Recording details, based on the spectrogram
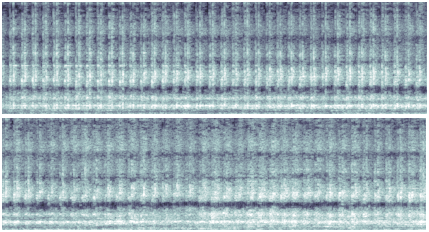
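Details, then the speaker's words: Motorcycle engine idling with a fast, uneven rattly ticking at about three per second, source unclear; no smoke, valves adjusted and all adjustments done, yet the strange engine noise persists. "com um barulho estranho no motor. O que pode ser?"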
